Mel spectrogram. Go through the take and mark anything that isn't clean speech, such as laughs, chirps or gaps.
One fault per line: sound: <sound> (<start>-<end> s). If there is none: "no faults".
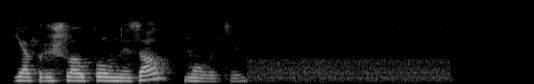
no faults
